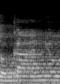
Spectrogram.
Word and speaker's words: hogaño: See how it rhymes, this year and last year? Hogaño, antaño, like that.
